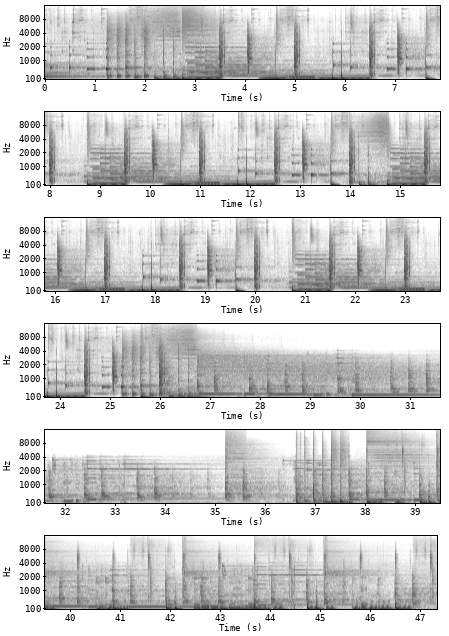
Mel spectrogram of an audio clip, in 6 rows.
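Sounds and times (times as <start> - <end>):
lo-fi beats: 1.2 - 28.2, 36.6 - 47.3.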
